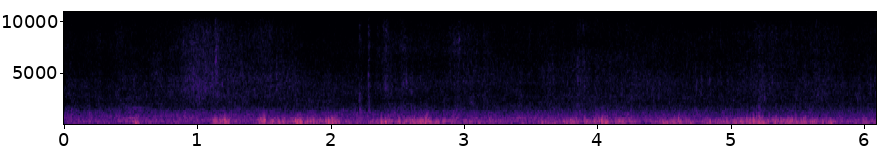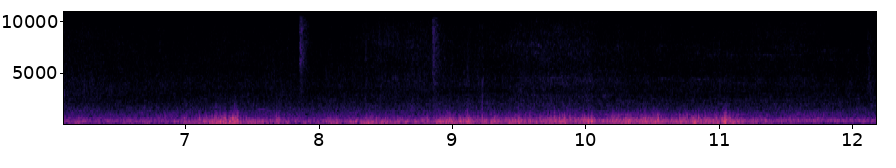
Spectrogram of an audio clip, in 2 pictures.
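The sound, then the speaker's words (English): Boats passing on open water, with a steady rumbling wash, wind buffeting the microphone and waves slapping, continuous for the whole stretch. “Boats.”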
